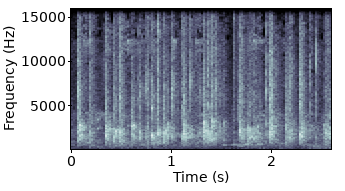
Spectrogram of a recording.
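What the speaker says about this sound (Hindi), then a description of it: "रमाकांत के लिए जोरदार तालियों से स्वागत कर दिया जाए।" Audience applause and clapping welcome a dancer at a Republic Day celebration at a coaching centre, a loud, dense wash of hands that swells and dips in waves across the whole stretch.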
